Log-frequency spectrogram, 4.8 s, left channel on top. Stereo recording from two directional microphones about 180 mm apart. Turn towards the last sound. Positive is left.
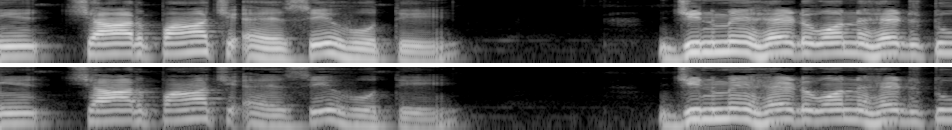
turn(degrees=35)  # may be behind; listen again after turning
